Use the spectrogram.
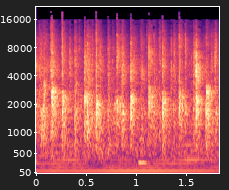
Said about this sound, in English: Come on, give the Lord a hand clap as they come. Hadi alkışlayalım mı Rabbi bu kardeşler için?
